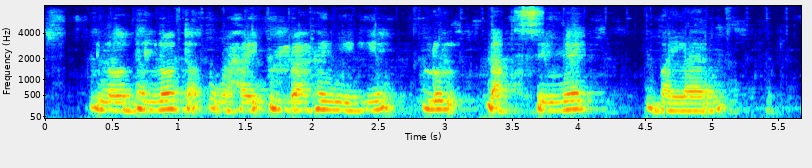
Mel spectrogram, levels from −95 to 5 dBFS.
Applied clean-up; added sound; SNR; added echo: neural separator model SepFormer DNS4.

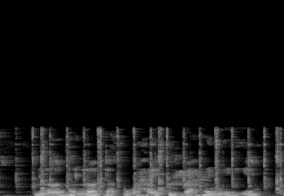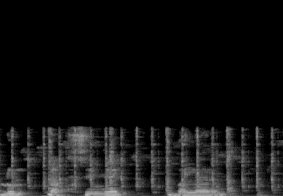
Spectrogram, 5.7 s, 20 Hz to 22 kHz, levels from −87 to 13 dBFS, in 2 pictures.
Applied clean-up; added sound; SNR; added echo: classical method WPE with log-MMSE.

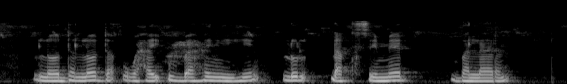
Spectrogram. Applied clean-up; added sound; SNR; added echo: none; none; none; none.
